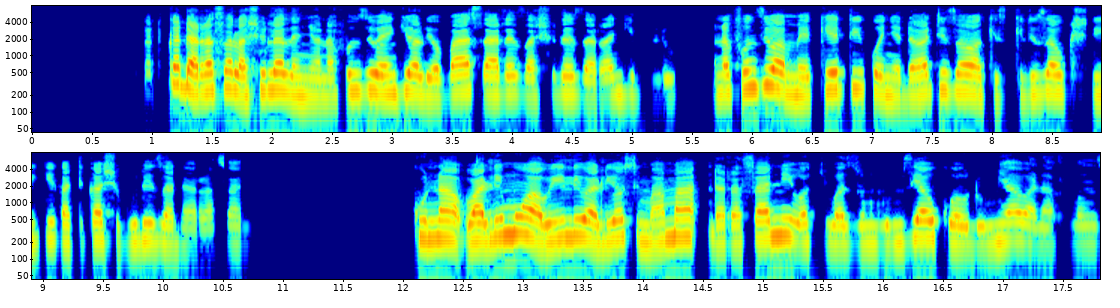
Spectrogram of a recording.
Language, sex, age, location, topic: Swahili, female, 18-24, Nairobi, government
